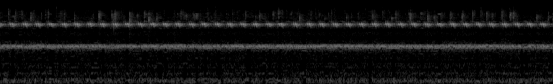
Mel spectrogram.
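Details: Cricket chirps after dark, shrill and relentlessly regular, beating about four times each second over a quiet low background.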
